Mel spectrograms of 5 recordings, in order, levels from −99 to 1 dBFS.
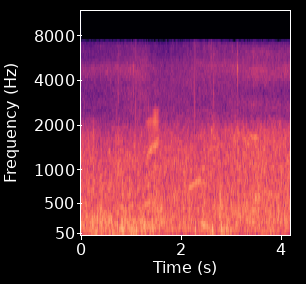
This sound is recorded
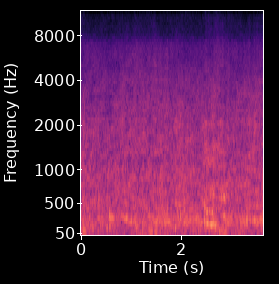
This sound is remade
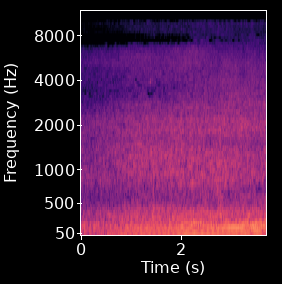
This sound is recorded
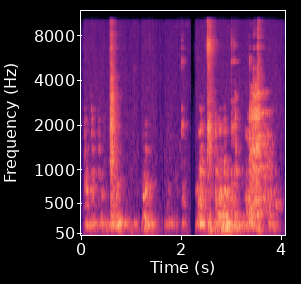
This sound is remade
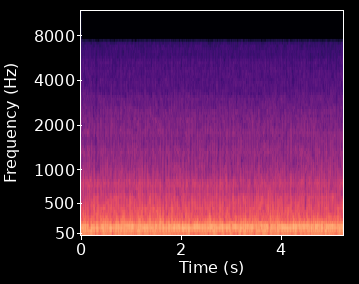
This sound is remade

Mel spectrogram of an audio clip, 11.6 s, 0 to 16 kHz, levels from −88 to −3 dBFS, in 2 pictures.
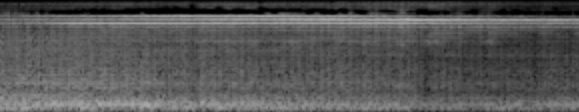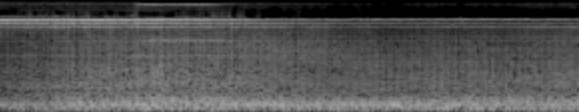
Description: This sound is remade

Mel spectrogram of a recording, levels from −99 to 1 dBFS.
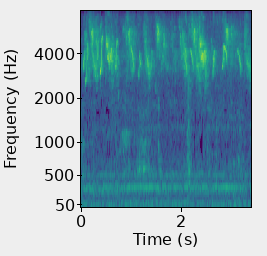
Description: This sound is recorded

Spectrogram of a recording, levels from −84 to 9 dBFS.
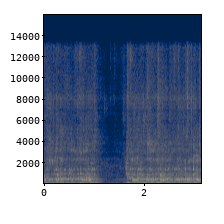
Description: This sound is remade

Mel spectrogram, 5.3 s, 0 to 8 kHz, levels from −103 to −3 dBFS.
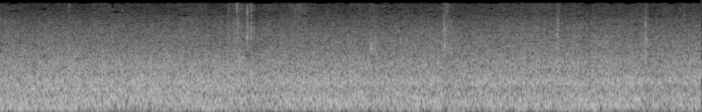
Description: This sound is recorded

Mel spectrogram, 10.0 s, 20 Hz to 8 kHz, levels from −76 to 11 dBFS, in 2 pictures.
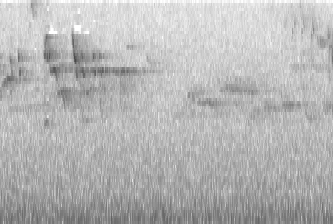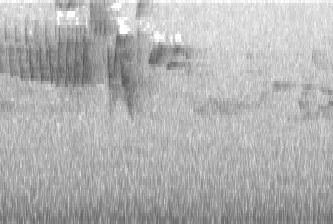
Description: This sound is recorded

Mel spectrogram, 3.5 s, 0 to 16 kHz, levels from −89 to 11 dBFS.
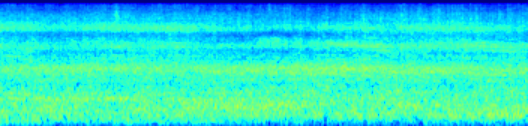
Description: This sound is recorded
